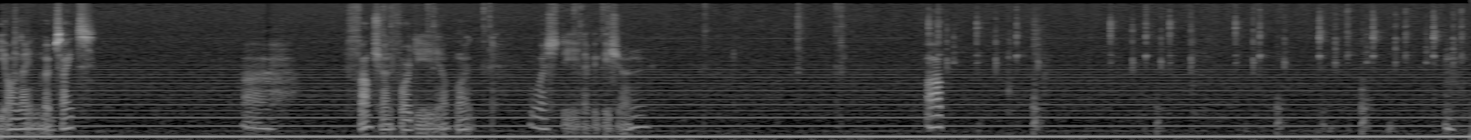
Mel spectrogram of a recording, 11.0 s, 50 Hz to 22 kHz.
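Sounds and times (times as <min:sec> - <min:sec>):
electrical mains hum: 0:00.0 - 0:11.0.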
